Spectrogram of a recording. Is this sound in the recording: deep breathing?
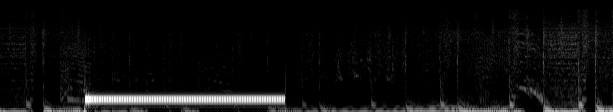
no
